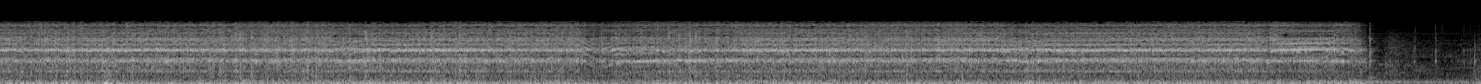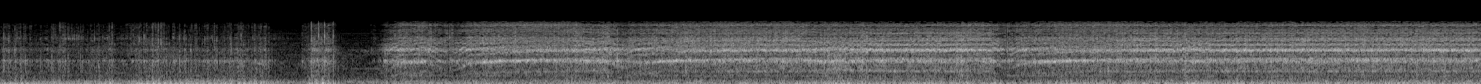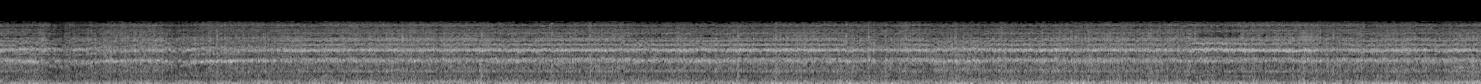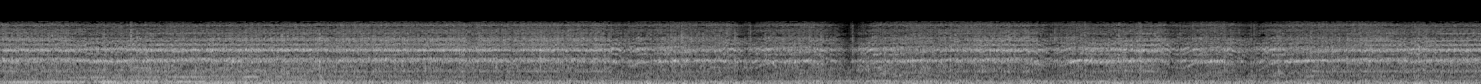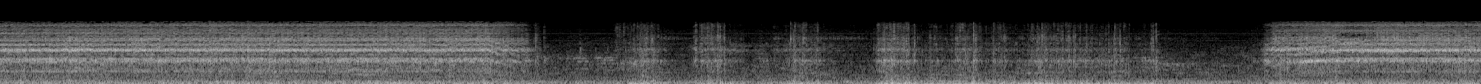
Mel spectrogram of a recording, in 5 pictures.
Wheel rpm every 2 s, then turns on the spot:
160, 160, 150, 150, 160, 160, 130, 10, 20, 70, 150, 160, 150, 160, 150, 140, 160, 160, 160, 160, 160, 160, 160, 160, 160, 140, 100, 140, 110, 160, 160, 160, 40, 10, 20, 20, 140.
14-18 64-70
